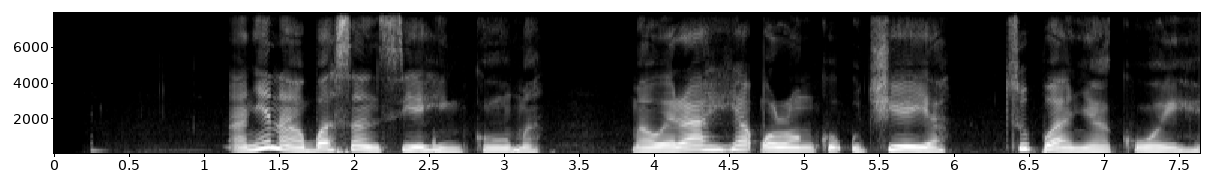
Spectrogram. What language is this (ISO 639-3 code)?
ibo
